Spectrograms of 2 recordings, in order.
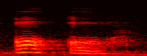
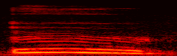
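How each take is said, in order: First: It is said as two separate 'oh' sounds. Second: It is said as one long 'oo' sound. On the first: The speaker calls it right. "you pronounce that twice in oh oh" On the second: The speaker calls it wrong. "you might pronounce it as ooh"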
